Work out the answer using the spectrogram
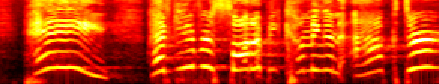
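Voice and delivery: very high, loud shout. Speaker retells calling to a stranger pumping gas, retelling a scream through window. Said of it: "I'm like screaming through the window".

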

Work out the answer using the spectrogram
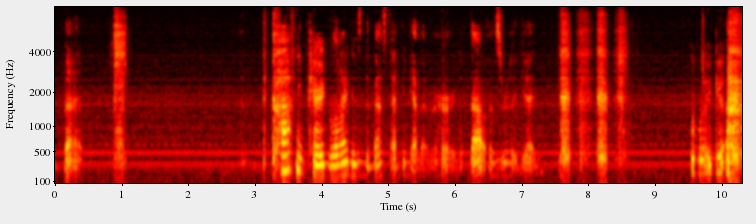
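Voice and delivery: crying while talking. Reading a note from mom aloud, crying while talking. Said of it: "I'm so ugly when I cry".

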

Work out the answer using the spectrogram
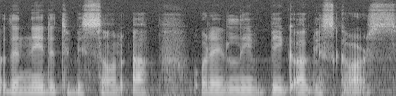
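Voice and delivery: plain

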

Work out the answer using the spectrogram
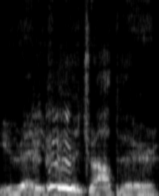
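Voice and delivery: put-on gravelly superhero voice. Playing as Batman after asking whether to talk like him: Batman voice. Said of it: "Should I try to talk like him?".

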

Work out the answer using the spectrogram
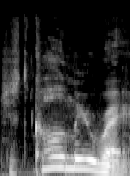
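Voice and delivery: put-on old grandpa voice. A talking desk lamp introduces itself to a newcomer, in an old grandpa voice. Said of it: "A desk lamp that sounds like an old grandpa?".

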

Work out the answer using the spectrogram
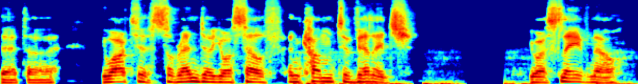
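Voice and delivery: wet, gurgling, barked creature voice. Narrating an enemy warrior barking at the party, gurgling voice like Shushar's. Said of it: "barks out in this gurgling voice".

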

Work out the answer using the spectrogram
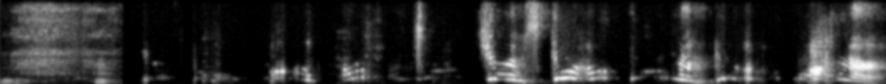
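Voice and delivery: very high, sing-song, swooping put-on character voice. Chatting with others, the speaker announces an impression and starts imitating Lucy. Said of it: "Here's my impression of Lucy".

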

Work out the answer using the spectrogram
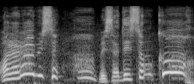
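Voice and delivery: frightened, alarmed cry, very high. Playing a game on stream, facing unknown new mobs, frightened. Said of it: "J'ai peur".

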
